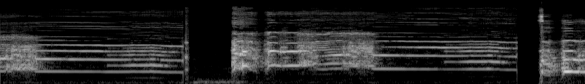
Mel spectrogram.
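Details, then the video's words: Rooster crowing. The first crow ends in a long held tone, then a short break, then a second crow with a rough, harsh opening and a steady drawn-out close. A third crow begins at the end. "Suara Ayam Berkokok Panjang Ayam Jantan Berkokok Rooster Crowing"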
